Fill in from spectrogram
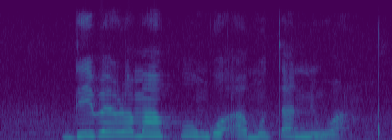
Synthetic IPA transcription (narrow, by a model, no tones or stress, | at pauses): d̪iβɛɺwamaɸuŋɡɔʔamut̪ʼaniwa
